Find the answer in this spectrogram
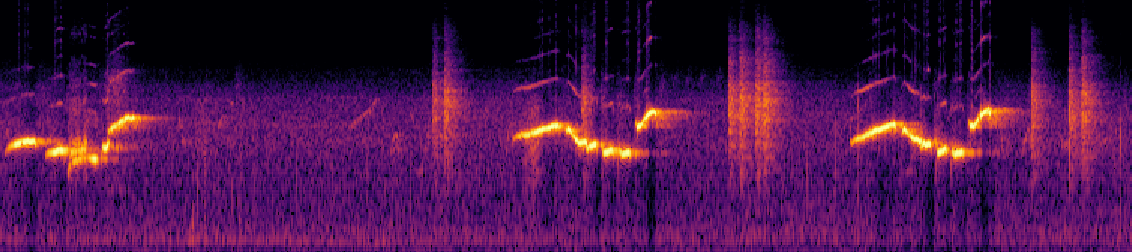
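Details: A magpie-robin in lively song gives three separate whistled phrases. Each is slurred up and down and ends on a high note, with short scratchy notes between the phrases.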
